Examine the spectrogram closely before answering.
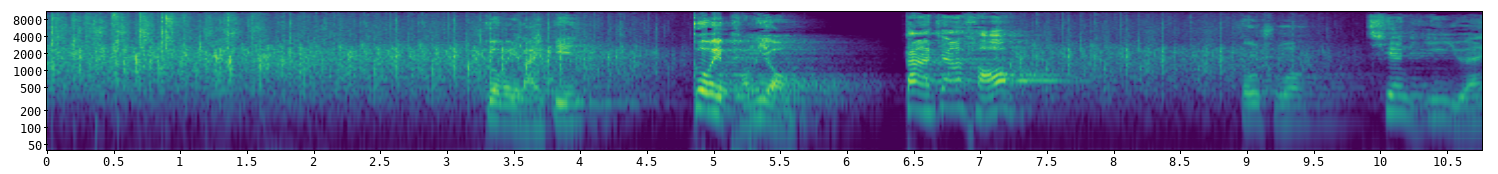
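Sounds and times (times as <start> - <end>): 
crowd applause: 0.0 - 4.8, 6.8 - 9.9
speech: 3.3 - 4.1, 4.8 - 5.8, 6.4 - 7.4, 9.0 - 10.7.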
